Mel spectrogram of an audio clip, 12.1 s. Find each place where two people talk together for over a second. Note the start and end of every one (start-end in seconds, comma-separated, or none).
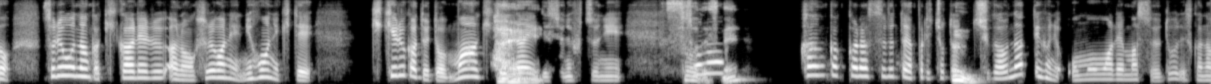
none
